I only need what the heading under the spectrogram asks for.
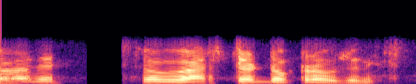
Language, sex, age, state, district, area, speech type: Odia, male, 45-60, Odisha, Sambalpur, rural, conversation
